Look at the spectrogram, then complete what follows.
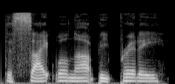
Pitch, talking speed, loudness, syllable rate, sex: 150 Hz, 205 wpm, -15 LUFS, 4.2 syllables/s, female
